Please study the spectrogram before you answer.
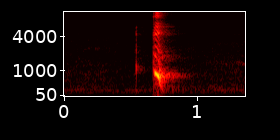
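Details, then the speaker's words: Infant with hiccups just after eating: a single brief, sharp catch of breath preceded by a faint sound; one hiccup. "say hello everybody we just ate now we have the hiccups"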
